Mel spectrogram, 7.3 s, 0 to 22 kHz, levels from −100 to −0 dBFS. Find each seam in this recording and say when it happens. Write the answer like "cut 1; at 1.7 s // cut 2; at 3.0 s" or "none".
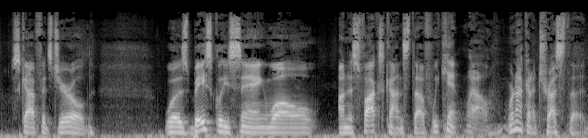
none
